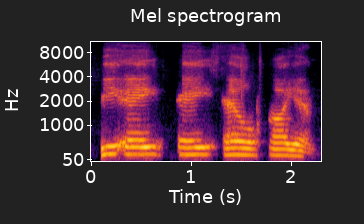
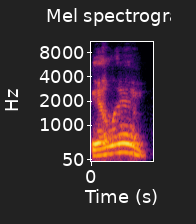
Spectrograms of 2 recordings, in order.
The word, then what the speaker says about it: Baalim: how do you spell it? All right. That's why I said let me read it. B-A-A-L-I. B-A-A-L-I-M.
